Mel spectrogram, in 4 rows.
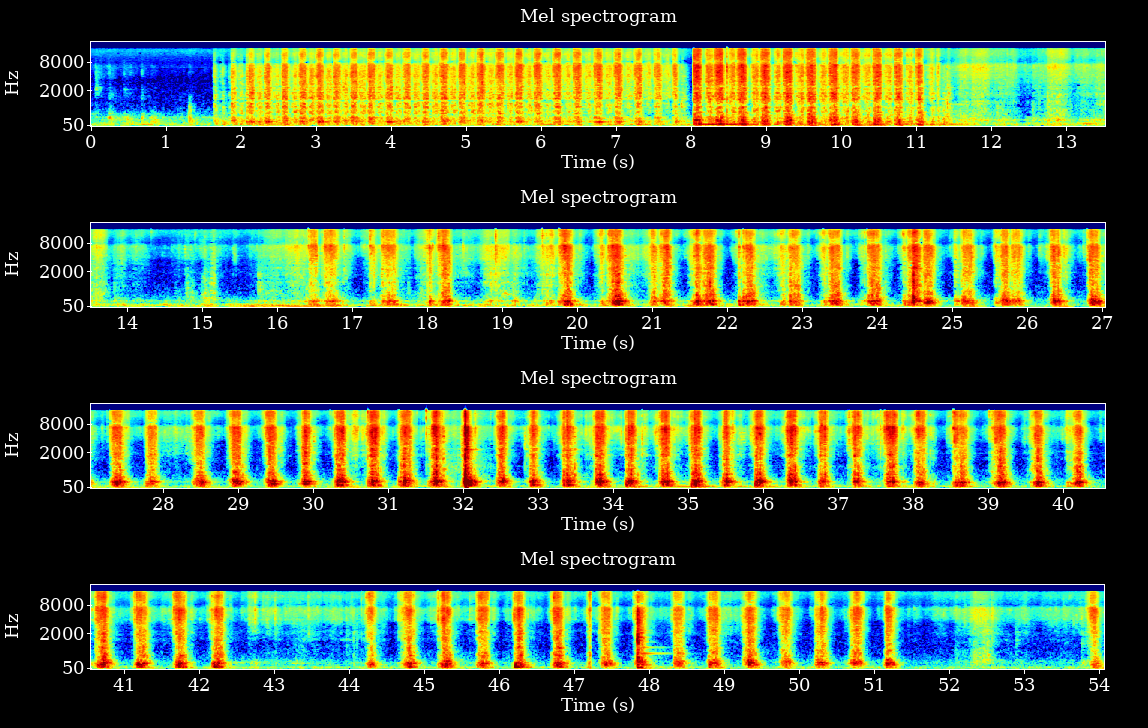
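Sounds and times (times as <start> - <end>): knife chopping herbs on metal tray: 1.7 - 11.2, 19.7 - 42.4, 44.2 - 51.3.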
